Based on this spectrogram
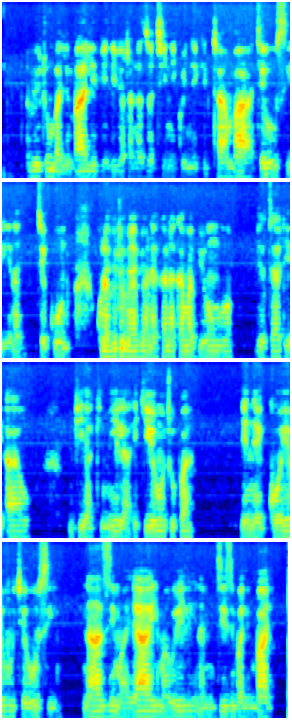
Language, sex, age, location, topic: Swahili, male, 18-24, Kisumu, health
